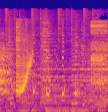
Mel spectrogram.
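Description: Background music with a comic sound effect: a quick rising whistle-like glide about a third of a second in, followed by a few short blips.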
